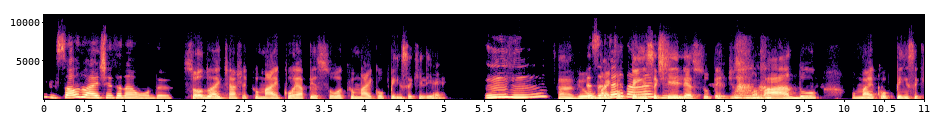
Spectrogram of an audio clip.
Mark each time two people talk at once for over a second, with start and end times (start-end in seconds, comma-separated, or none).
6.8-8.1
